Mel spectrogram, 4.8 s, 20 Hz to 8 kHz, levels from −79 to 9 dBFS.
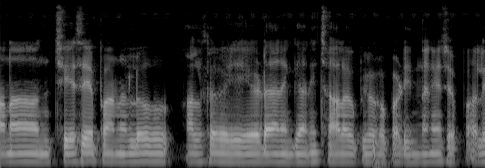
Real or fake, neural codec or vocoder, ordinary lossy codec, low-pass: fake; vocoder, 44.1 kHz, 128 mel bands every 512 samples, BigVGAN v2; none; 7.2 kHz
